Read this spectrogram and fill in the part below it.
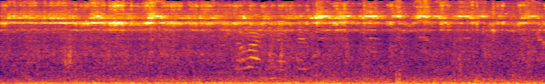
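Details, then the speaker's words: Chevrolet Lacetti automatic rolling at low speed, brake pedal released then lightly pressed: a thin high squeal over road rumble that changes with speed, traced to a stone trapped between brake disc and dust shield after brake pad replacement. "вот щас придавливаю немного на тормоз звук то меняется то не меняется все зависит от скорости движения ну по большому счёту час педаль тормоза не нажата но звук очень мерзкий"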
